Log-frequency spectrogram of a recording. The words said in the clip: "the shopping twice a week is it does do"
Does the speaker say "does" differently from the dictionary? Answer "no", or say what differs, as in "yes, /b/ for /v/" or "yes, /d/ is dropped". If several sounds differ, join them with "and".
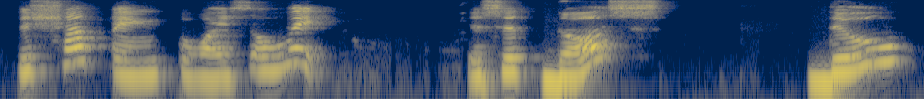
yes, /s/ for /z/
